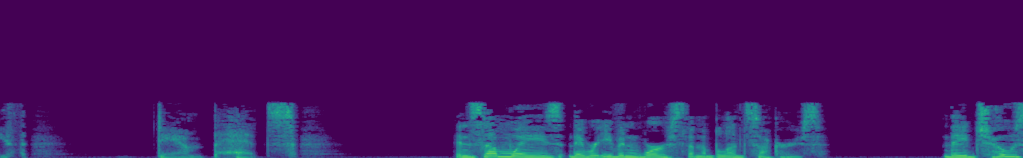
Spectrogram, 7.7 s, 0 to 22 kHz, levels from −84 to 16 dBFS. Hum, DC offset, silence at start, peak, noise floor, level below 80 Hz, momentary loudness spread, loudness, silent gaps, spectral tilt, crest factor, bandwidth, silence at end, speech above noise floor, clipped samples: none; under 0.1%; 0 s; -2 dBFS; -70 dBFS; -52 dBFS; 16 LU; -17 LUFS; none; -5.5 dB/octave; 16 dB; 8 kHz; 0 s; 54 dB; under 0.1%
